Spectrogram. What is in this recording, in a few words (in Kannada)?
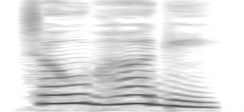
"ಚೌಭಾಗಿ", kannada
